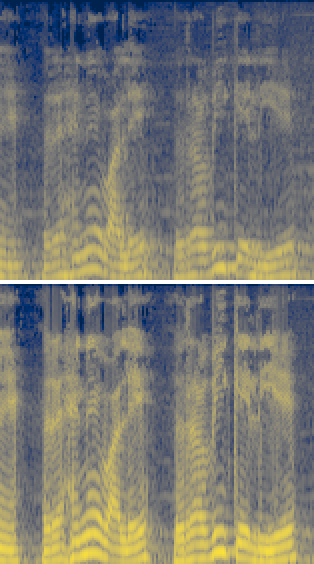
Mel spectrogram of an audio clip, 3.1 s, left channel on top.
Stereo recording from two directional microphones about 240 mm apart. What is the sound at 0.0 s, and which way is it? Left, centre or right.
A woman's voice, right.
